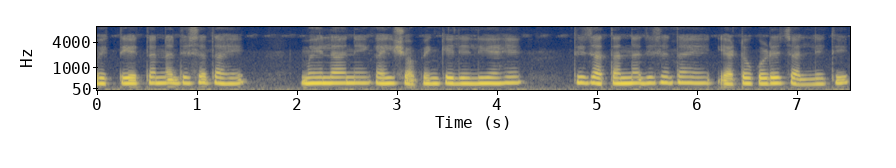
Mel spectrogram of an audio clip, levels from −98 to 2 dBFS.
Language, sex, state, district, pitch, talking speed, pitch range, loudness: Marathi, female, Maharashtra, Sindhudurg, 230 Hz, 135 wpm, 225-240 Hz, -15 LUFS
